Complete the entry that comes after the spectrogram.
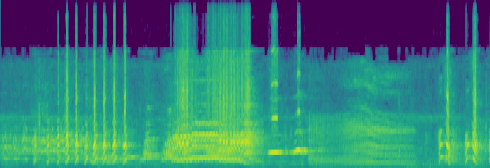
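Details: Masked laughingthrush giving harsh, buzzy rattles and squawks, a thick noisy burst in the middle, then a short clear whistle and more rapid chattering notes.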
